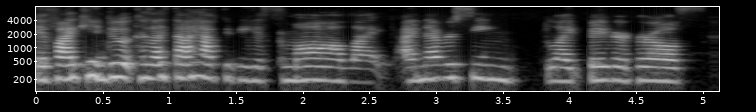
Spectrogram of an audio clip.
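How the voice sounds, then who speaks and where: A woman's voice: mid-range voice, level tone, normal speed, fairly bright tone, low-quality recording. A woman from Tonga, a guest pro boxer, talking casually in an interview, with rambling phrasing full of fillers and restarts.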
